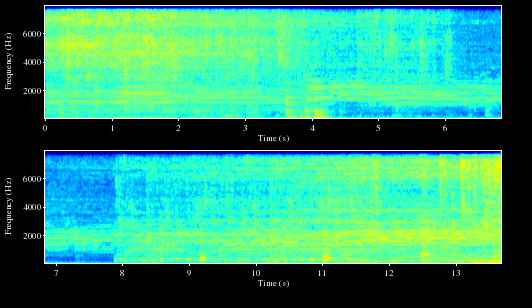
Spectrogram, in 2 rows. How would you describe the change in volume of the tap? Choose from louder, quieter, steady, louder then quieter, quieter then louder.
quieter then louder.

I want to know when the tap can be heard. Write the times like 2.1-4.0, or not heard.
0.0-13.6.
